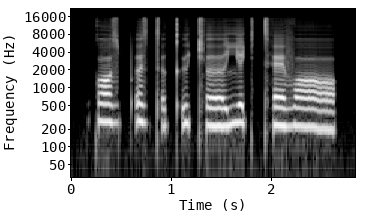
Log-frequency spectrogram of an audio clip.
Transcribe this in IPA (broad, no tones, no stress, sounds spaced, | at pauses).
k ɔː z pʼ ə z tʼ ə kʼ ʉ cʰ əː ʎ ɛ c tʰ ɛ v ɔː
